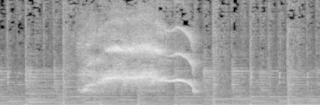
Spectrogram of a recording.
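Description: Background music with a steady beat, and about a second in a toddler's high-pitched shriek that rises, holds and falls away over about a second and a half.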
